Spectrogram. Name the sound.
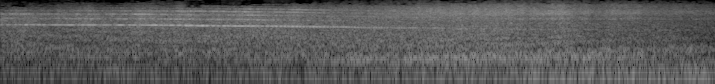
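airplane engine in flight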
